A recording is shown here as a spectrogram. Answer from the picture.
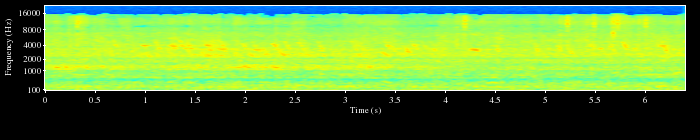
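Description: Steady low rumble of electric trains, with faint voices in the background.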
